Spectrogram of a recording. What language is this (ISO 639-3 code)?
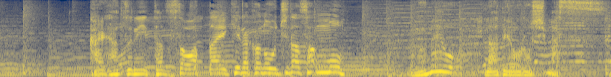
jpn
